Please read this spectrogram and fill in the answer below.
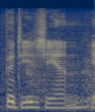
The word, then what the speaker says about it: Badigian: But like the crucial thing is like the fourth syllable. – Yeah. – Because like I think a lot of people, like it's like B-A-D-I-G, then there's an I. – Yeah. – B-A-D-I-G-I-A-N.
